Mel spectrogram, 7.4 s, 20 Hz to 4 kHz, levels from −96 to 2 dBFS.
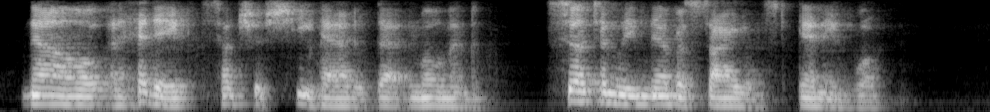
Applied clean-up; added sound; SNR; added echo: neural mask model DeepFilterNet 3.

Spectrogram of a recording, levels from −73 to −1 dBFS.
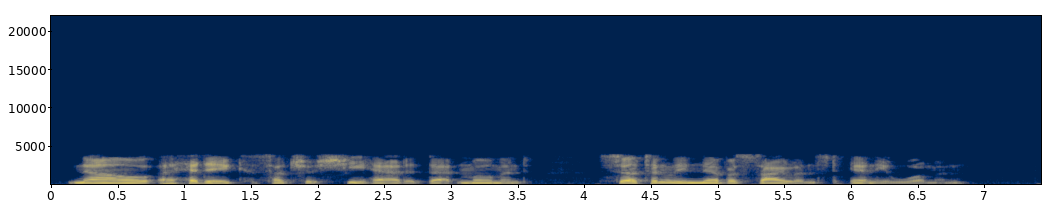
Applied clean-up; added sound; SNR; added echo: none; none; none; none.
